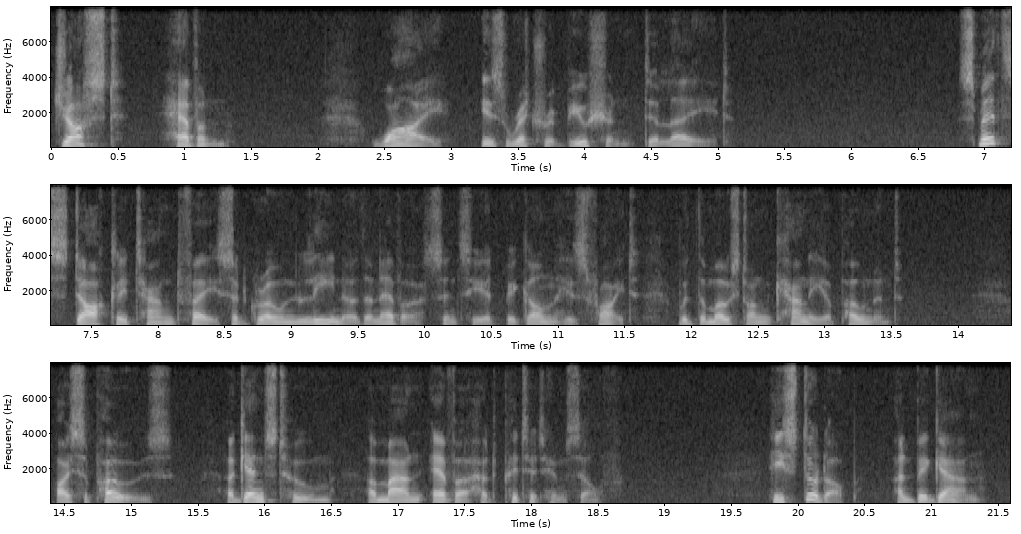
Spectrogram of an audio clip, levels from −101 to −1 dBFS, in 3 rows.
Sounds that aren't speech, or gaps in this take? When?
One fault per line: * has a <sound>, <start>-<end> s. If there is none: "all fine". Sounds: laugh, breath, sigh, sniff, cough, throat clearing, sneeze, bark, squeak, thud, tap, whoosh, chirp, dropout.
all fine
